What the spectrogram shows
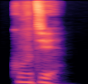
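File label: "gū jì", Chinese; HSK4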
